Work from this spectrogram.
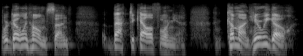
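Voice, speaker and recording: An actor playing a frightened, protective husband and father in an old-time radio drama, urgent and halting. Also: a little high, big pitch swings, background noise.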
